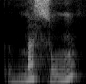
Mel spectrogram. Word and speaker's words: maçon: Donc il se prononce SE comme dans le mot maçon, et la cédille transforme donc le son que en son se.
